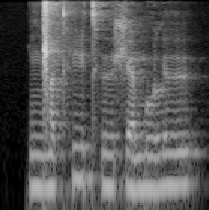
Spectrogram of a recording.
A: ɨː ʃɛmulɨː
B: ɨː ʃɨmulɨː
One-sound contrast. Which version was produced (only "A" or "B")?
A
